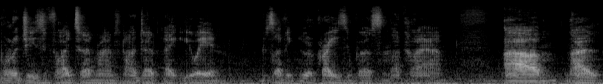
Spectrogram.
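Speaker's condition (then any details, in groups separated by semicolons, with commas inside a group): Laryngectomy; trachea partly removed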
